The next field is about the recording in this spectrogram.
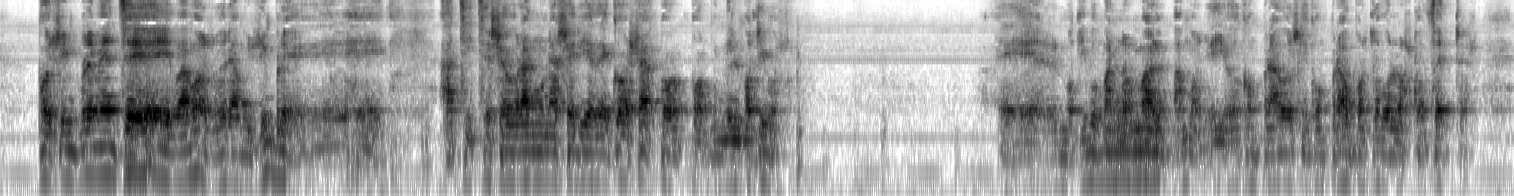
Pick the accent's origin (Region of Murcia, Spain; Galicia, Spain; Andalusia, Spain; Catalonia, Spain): Andalusia, Spain; Málaga; now in Aragon, Spain; Yo soy de muy lejos, de 1000 kilómetros de aquí. Soy andaluz. Soy malagueño.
